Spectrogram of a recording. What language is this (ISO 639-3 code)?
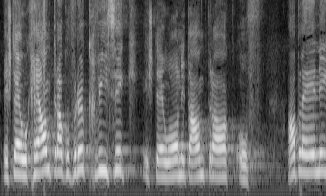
gsw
